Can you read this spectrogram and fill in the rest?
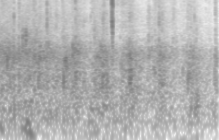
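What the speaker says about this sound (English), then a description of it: "Please give her a round of applause." Audience applause at a panel event on healthy food access, steady soft clapping from a modest crowd, heard at a distance and fairly faint throughout.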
